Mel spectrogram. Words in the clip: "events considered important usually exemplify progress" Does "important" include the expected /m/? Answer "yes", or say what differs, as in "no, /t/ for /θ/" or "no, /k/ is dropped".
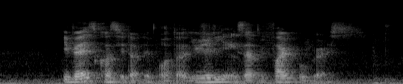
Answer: no, /m/ is dropped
